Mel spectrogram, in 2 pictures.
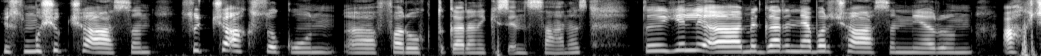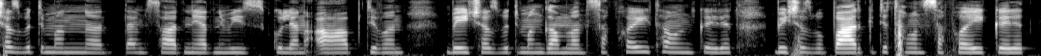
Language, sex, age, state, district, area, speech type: Kashmiri, female, 18-30, Jammu and Kashmir, Anantnag, rural, spontaneous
